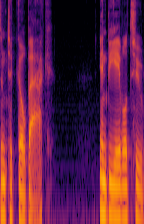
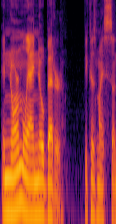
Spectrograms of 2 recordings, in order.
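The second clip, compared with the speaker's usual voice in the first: ordinary talk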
